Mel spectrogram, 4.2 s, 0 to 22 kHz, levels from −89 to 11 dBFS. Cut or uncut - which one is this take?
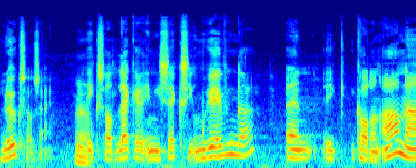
cut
